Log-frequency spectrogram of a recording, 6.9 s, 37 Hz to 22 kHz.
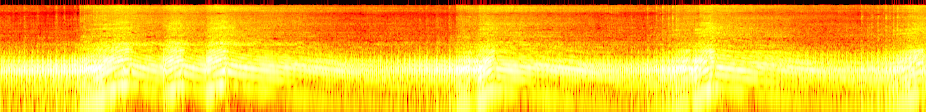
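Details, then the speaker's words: Echo CS-4910 chainsaw with taper-top piston/crank swap, test cuts: revs climb and fall cleanly with each cut, no misfire, stutter or rattle; zero vibration felt; runs a little warm, about 180 psi cold, 170 warm; healthy under cutting load. "I'll be curious to see what you guys think of that one. I don't even think it sounds like a chainsaw."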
